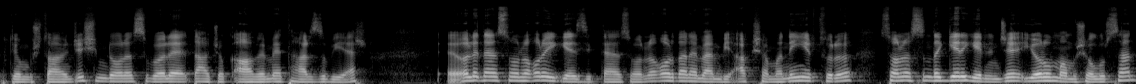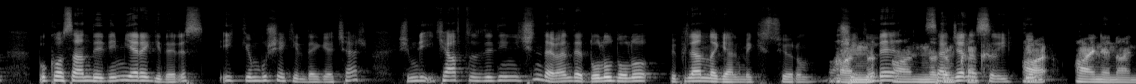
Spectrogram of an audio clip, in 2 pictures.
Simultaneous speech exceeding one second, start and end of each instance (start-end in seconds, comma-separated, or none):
19.6-22.0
